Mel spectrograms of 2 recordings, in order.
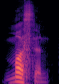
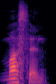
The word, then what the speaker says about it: mustn't: really this is incorrect writing but it is pronounced this way mustn't mustn't mustn't know T so just just remove it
